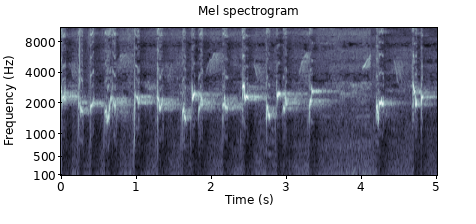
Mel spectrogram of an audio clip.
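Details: Sooty-headed bulbul giving a long fighting song meant to prompt other bulbuls to answer, a steady series of clipped whistled notes that slur downward, roughly two to three a second, thinning out toward the end.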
